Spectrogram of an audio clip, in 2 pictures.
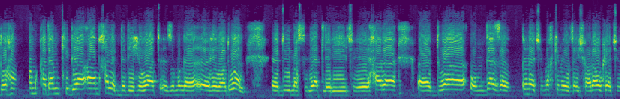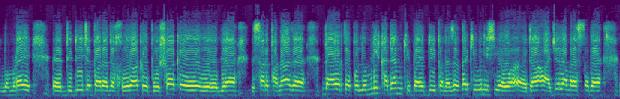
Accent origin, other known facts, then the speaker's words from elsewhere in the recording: Afghanistan; چې په ټوله کې مونږ د افغانستان یو ملت ویل کېږو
